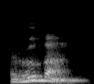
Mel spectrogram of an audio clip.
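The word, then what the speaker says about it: রূপম্: রূপ, রূপ ক্ষেত্রে আমরা দীর্ঘকার ইউজ করি, রূপ, রূপম। যেমন মা, যখন মায়ের বন্দনা যখন করা হয়, রূপম দেহি, ধনম দেহি, তাই না, এরকম যখন উচ্চারণ করা হয় রূপম, এভাবে রূপম স্পষ্ট করে উচ্চারণ করতে হবে এবং দীর্ঘ করে উচ্চারণ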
